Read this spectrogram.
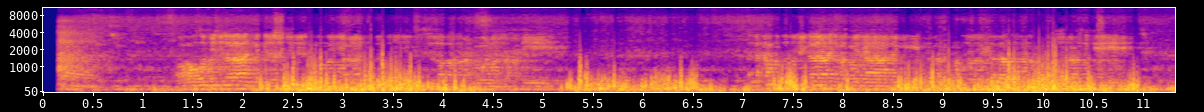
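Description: A man recites in a chanting voice through a microphone and loudspeaker, in an echoing room.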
